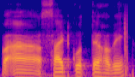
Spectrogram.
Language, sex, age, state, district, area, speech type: Bengali, male, 30-45, West Bengal, Alipurduar, rural, spontaneous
